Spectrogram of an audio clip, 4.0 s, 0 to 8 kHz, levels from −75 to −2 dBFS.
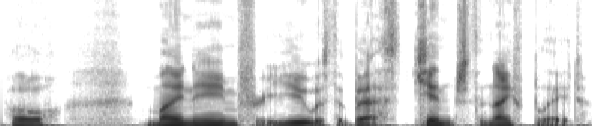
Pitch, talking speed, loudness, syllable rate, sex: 90 Hz, 180 wpm, -20 LUFS, 4.6 syllables/s, male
